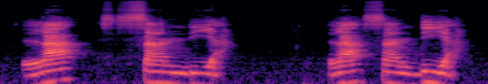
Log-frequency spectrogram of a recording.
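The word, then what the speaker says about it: sandía: Watermelon is la sandia. La sandia. La sandia. There's an accent in that I.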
